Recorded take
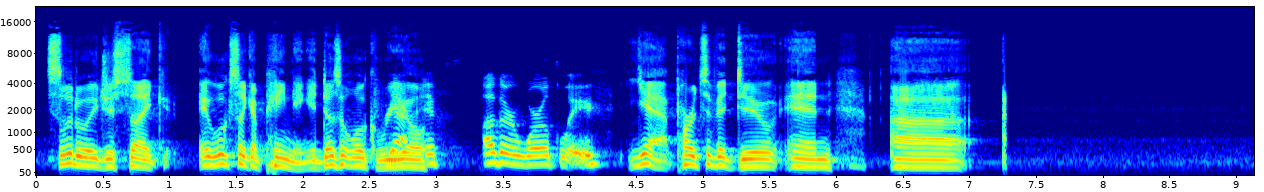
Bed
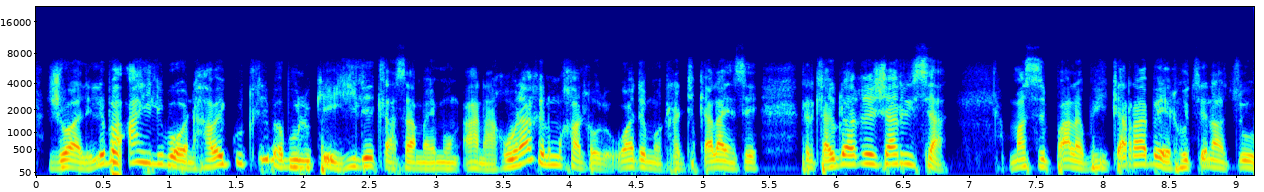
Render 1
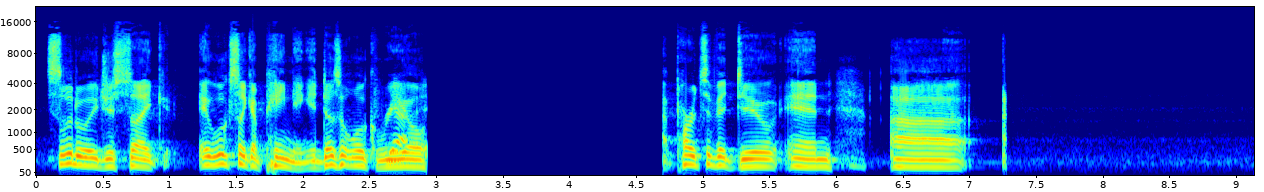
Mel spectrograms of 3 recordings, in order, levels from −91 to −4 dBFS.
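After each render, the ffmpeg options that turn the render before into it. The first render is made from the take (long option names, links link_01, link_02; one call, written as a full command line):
ffmpeg -i in.wav -filter_complex "[0:a]asettb=1/sr,asplit=3[link_01][link_02][link_03];[link_01]atrim=end=1.374[link_04];[link_02]atrim=start=1.37:end=2.11,asetpts=PTS-STARTPTS,afade=type=in:duration=0.004:curve=qsin,afade=type=out:start_time=0.736:duration=0.004:curve=qsin,highshelf=frequency=4900:gain=5[link_05];[link_03]atrim=start=2.106[link_06];[link_04][link_05]acrossfade=duration=0.004:curve1=hsin:curve2=qsin[link_07];[link_07][link_06]acrossfade=duration=0.004:curve1=qsin:curve2=hsin,asettb=1/sr,asplit=3[link_08][link_09][link_10];[link_08]atrim=end=5.854[link_11];[link_09]atrim=start=5.85:end=6.81,asetpts=PTS-STARTPTS,afade=type=in:duration=0.004:curve=qsin,afade=type=out:start_time=0.956:duration=0.004:curve=qsin,lowpass=6300[link_12];[link_10]atrim=start=6.806[link_13];[link_11][link_12]acrossfade=duration=0.004:curve1=hsin:curve2=qsin[link_14];[link_14][link_13]acrossfade=duration=0.004:curve1=qsin:curve2=hsin,asplit=3[link_15][link_16][link_17];[link_15]atrim=end=2.94,asetpts=PTS-STARTPTS,afade=type=out:start_time=2.936:duration=0.004:curve=hsin[link_18];[link_16]atrim=start=2.94:end=4.71,asetpts=PTS-STARTPTS,volume=0[link_19];[link_17]atrim=start=4.71,asetpts=PTS-STARTPTS,afade=type=in:duration=0.004:curve=hsin[link_20];[link_18][link_19][link_20]concat=n=3:v=0:a=1" out.wav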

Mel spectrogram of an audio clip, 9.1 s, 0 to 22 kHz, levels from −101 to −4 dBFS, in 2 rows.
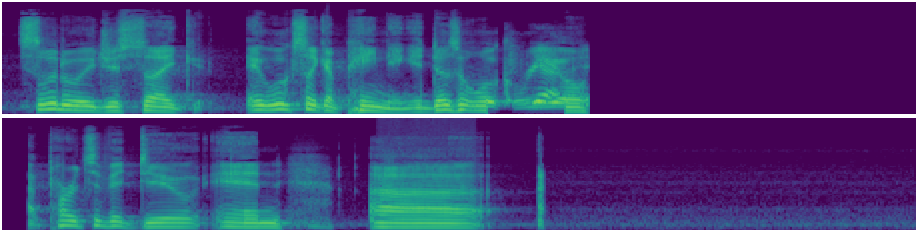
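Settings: ffmpeg -i in.wav -filter_complex "[0:a]asettb=1/sr,asplit=3[link_01][link_02][link_03];[link_01]atrim=end=2.434[link_04];[link_02]atrim=start=2.43:end=2.83,asetpts=PTS-STARTPTS,afade=type=in:duration=0.004:curve=qsin,afade=type=out:start_time=0.396:duration=0.004:curve=qsin,highpass=frequency=450:width=0.5412,highpass=frequency=450:width=1.3066,equalizer=frequency=480:width_type=q:width=4:gain=8,equalizer=frequency=810:width_type=q:width=4:gain=-5,equalizer=frequency=1200:width_type=q:width=4:gain=-4,equalizer=frequency=2600:width_type=q:width=4:gain=6,equalizer=frequency=4200:width_type=q:width=4:gain=5,equalizer=frequency=6400:width_type=q:width=4:gain=5,lowpass=frequency=6900:width=0.5412,lowpass=frequency=6900:width=1.3066[link_05];[link_03]atrim=start=2.826[link_06];[link_04][link_05]acrossfade=duration=0.004:curve1=hsin:curve2=qsin[link_07];[link_07][link_06]acrossfade=duration=0.004:curve1=qsin:curve2=hsin,asettb=1/sr,asplit=3[link_08][link_09][link_10];[link_08]atrim=end=4.764[link_11];[link_09]atrim=start=4.76:end=5.79,asetpts=PTS-STARTPTS,afade=type=in:duration=0.004:curve=qsin,afade=type=out:start_time=1.026:duration=0.004:curve=qsin,equalizer=frequency=510:width=0.53:gain=-6.5[link_12];[link_10]atrim=start=5.786[link_13];[link_11][link_12]acrossfade=duration=0.004:curve1=hsin:curve2=qsin[link_14];[link_14][link_13]acrossfade=duration=0.004:curve1=qsin:curve2=hsin,asettb=1/sr,asplit=3[link_15][link_16][link_17];[link_15]atrim=end=6.454[link_18];[link_16]atrim=start=6.45:end=6.95,asetpts=PTS-STARTPTS,afade=type=in:duration=0.004:curve=qsin,afade=type=out:start_time=0.496:duration=0.004:curve=qsin,aeval=exprs='val(0)*gte(abs(val(0)),0.00316)':channel_layout=same[link_19];[link_17]atrim=start=6.946[link_20];[link_18][link_19]acrossfade=duration=0.004:curve1=hsin:curve2=qsin[link_21];[link_21][link_20]acrossfade=duration=0.004:curve1=qsin:curve2=hsin" out.wav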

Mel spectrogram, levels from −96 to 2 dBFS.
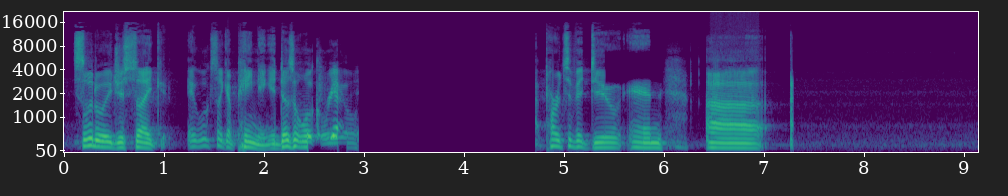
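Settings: ffmpeg -i in.wav -filter_complex "[0:a]asettb=1/sr,asplit=3[link_01][link_02][link_03];[link_01]atrim=end=2.734[link_04];[link_02]atrim=start=2.73:end=4.82,asetpts=PTS-STARTPTS,afade=type=in:duration=0.004:curve=qsin,afade=type=out:start_time=2.086:duration=0.004:curve=qsin,acompressor=threshold=-44dB:ratio=10:attack=3.2:release=140:knee=1:detection=peak[link_05];[link_03]atrim=start=4.816[link_06];[link_04][link_05]acrossfade=duration=0.004:curve1=hsin:curve2=qsin[link_07];[link_07][link_06]acrossfade=duration=0.004:curve1=qsin:curve2=hsin,asettb=1/sr,asplit=3[link_08][link_09][link_10];[link_08]atrim=end=5.404[link_11];[link_09]atrim=start=5.4:end=5.99,asetpts=PTS-STARTPTS,afade=type=in:duration=0.004:curve=qsin,afade=type=out:start_time=0.586:duration=0.004:curve=qsin,asuperstop=centerf=4400:order=20:qfactor=0.88[link_12];[link_10]atrim=start=5.986[link_13];[link_11][link_12]acrossfade=duration=0.004:curve1=hsin:curve2=qsin[link_14];[link_14][link_13]acrossfade=duration=0.004:curve1=qsin:curve2=hsin,asplit=3[link_15][link_16][link_17];[link_15]atrim=end=1.33,asetpts=PTS-STARTPTS,afade=type=out:start_time=0.87:duration=0.46:curve=qsin:silence=0.251189[link_18];[link_16]atrim=start=1.33:end=1.5,asetpts=PTS-STARTPTS,volume=-12dB[link_19];[link_17]atrim=start=1.5,asetpts=PTS-STARTPTS,afade=type=in:duration=0.46:curve=qsin:silence=0.251189[link_20];[link_18][link_19][link_20]concat=n=3:v=0:a=1" out.wav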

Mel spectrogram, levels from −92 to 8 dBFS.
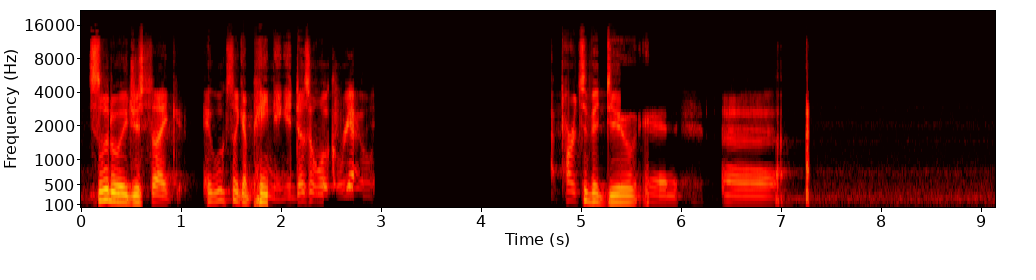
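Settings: ffmpeg -i in.wav -filter_complex "[0:a]asettb=1/sr,asplit=3[link_01][link_02][link_03];[link_01]atrim=end=0.624[link_04];[link_02]atrim=start=0.62:end=1.28,asetpts=PTS-STARTPTS,afade=type=in:duration=0.004:curve=qsin,afade=type=out:start_time=0.656:duration=0.004:curve=qsin,acrossover=split=490 3100:gain=0.0631 1 0.2[link_05][link_06][link_07];[link_05][link_06][link_07]amix=inputs=3:normalize=0[link_08];[link_03]atrim=start=1.276[link_09];[link_04][link_08]acrossfade=duration=0.004:curve1=hsin:curve2=qsin[link_10];[link_10][link_09]acrossfade=duration=0.004:curve1=qsin:curve2=hsin,asettb=1/sr,asplit=3[link_11][link_12][link_13];[link_11]atrim=end=1.874[link_14];[link_12]atrim=start=1.87:end=5.02,asetpts=PTS-STARTPTS,afade=type=in:duration=0.004:curve=qsin,afade=type=out:start_time=3.146:duration=0.004:curve=qsin,highpass=890[link_15];[link_13]atrim=start=5.016[link_16];[link_14][link_15]acrossfade=duration=0.004:curve1=hsin:curve2=qsin[link_17];[link_17][link_16]acrossfade=duration=0.004:curve1=qsin:curve2=hsin,asplit=3[link_18][link_19][link_20];[link_18]afade=type=out:start_time=5.67:duration=0.02[link_21];[link_19]asplit=3[link_22][link_23][link_24];[link_22]bandpass=frequency=530:width_type=q:width=8,volume=0dB[link_25];[link_23]bandpass=frequency=1840:width_type=q:width=8,volume=-6dB[link_26];[link_24]bandpass=frequency=2480:width_type=q:width=8,volume=-9dB[link_27];[link_25][link_26][link_27]amix=inputs=3:normalize=0,afade=type=in:start_time=5.67:duration=0.02,afade=type=out:start_time=6.95:duration=0.02[link_28];[link_20]afade=type=in:start_time=6.95:duration=0.02[link_29];[link_21][link_28][link_29]amix=inputs=3:normalize=0" out.wav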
